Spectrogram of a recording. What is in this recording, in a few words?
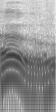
"o", male British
